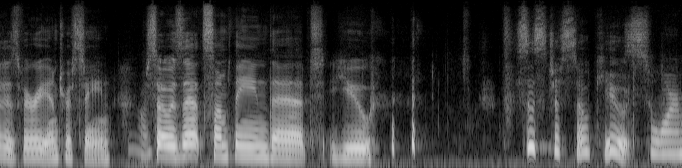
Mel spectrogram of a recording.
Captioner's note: laughter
